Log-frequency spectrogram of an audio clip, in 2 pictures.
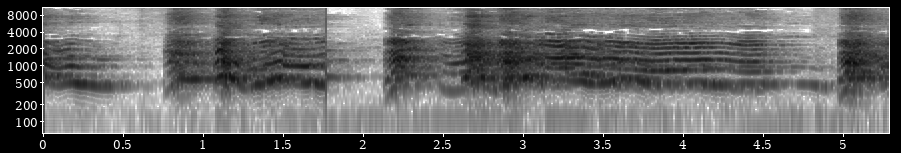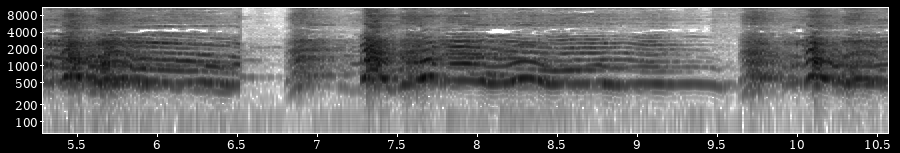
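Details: Husky brothers, Siberian breed, give rounds of yodelling howls with quavering, sliding pitch, separated by brief pauses and short yelps, two voices interweaving.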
